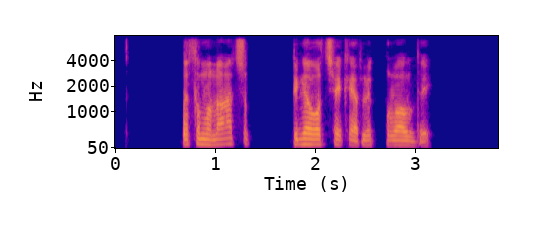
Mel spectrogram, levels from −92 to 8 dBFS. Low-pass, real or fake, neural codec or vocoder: 7.2 kHz; fake; codec, 16 kHz, 2 kbps, FreqCodec, larger model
